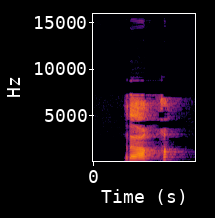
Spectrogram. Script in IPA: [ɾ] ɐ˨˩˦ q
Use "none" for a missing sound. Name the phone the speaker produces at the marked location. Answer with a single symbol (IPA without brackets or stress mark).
ɾ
